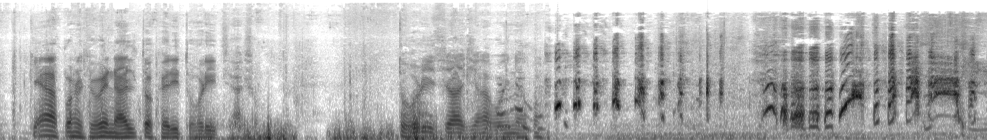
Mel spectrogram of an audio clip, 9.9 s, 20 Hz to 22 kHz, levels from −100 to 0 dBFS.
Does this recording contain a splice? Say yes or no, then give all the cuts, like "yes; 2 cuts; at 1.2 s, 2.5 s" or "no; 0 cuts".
no; 0 cuts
